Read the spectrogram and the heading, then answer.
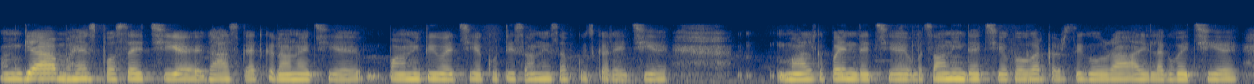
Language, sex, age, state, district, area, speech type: Maithili, female, 18-30, Bihar, Saharsa, rural, spontaneous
